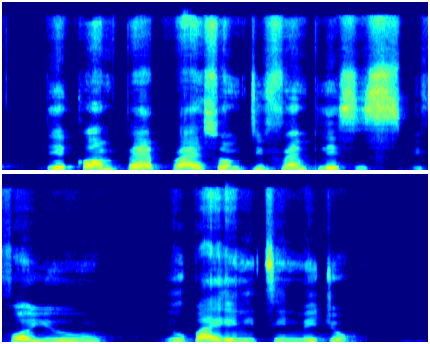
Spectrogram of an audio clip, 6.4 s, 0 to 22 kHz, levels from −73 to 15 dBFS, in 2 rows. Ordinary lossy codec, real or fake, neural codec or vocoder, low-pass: none; fake; autoencoder, 48 kHz, 128 numbers a frame, DAC-VAE, trained on Japanese speech; none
